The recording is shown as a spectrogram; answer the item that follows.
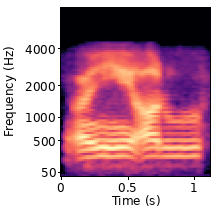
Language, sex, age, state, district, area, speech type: Nepali, male, 18-30, West Bengal, Kalimpong, rural, conversation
